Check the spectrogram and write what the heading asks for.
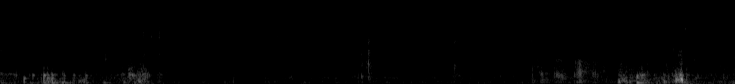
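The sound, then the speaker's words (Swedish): Biting and chewing of a messy sandwich, with several crunchy bites and soft wet mastication sounds recurring irregularly, fairly quiet, with no talking. “Men då är det, smakar väl på den här mackan, den är inte ful ska sägas.”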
